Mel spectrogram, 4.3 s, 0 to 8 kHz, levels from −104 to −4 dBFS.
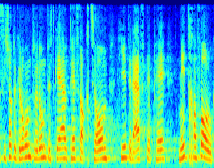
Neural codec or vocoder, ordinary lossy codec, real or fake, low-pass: none; none; real; 7.2 kHz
